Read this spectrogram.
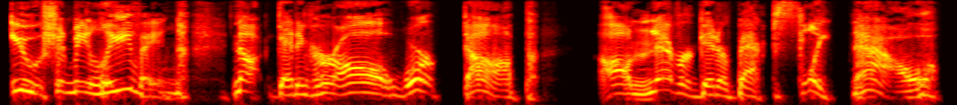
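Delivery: lightly voiced grumpy parent, rising to a shout; a mild exasperated scold; grumpy parent dog scolding the visitor, building to a shout; annoyed complaint. Groton complains, pup worked up.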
